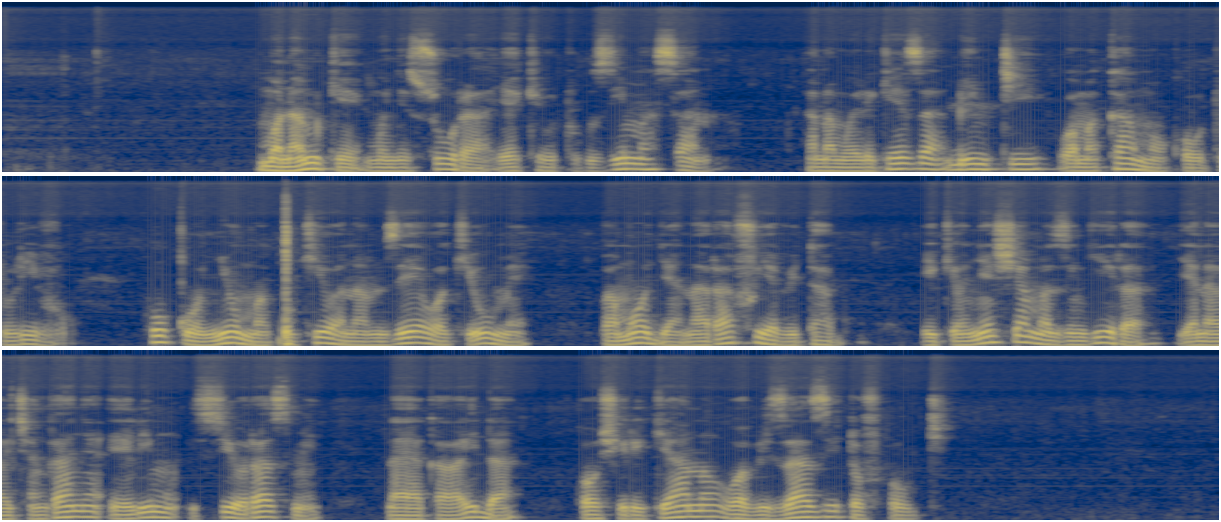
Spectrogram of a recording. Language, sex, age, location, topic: Swahili, male, 25-35, Dar es Salaam, education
